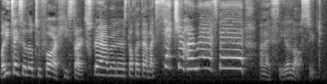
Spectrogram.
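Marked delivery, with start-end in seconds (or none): 2.6-4.1 high, drawn-out cry; hammed-up scandalized squeal; mock alarm. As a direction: call it out slowly like a siren. Crying out reaction to groping.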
